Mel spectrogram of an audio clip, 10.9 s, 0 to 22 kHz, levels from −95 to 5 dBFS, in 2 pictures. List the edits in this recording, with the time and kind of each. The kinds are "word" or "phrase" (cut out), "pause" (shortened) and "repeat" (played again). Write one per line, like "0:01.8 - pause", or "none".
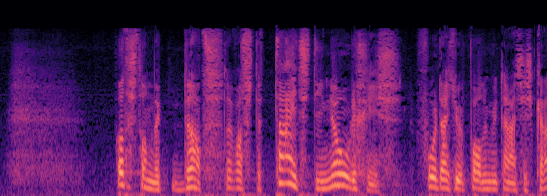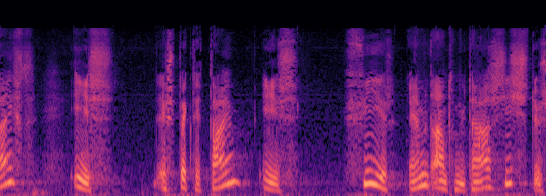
0:01.7 - word
0:02.2 - word
0:04.1 - pause
0:06.7 - pause
0:08.0 - pause
0:09.5 - phrase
